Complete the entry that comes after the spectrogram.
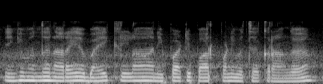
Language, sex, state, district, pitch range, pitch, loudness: Tamil, female, Tamil Nadu, Kanyakumari, 160-175 Hz, 170 Hz, -14 LUFS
